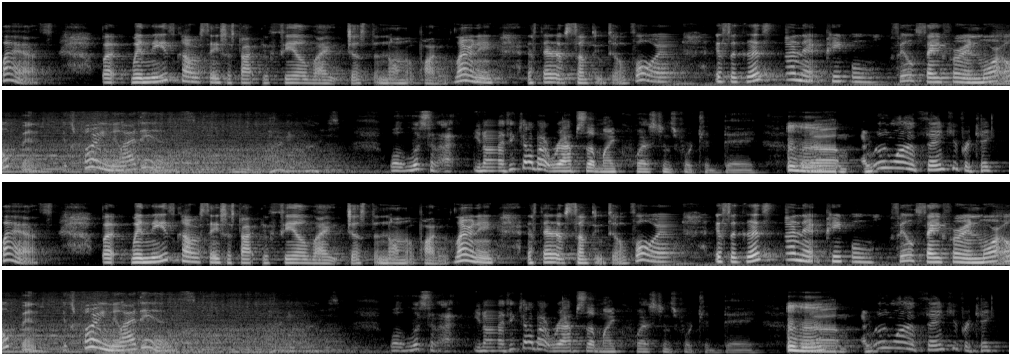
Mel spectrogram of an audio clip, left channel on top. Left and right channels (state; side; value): normal; both; correlation 0.91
